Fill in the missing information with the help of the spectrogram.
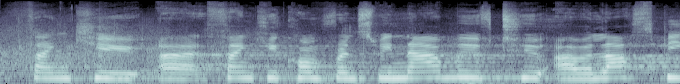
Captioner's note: applause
